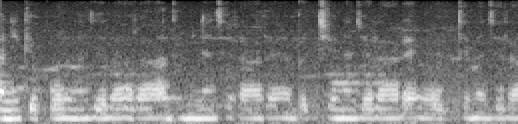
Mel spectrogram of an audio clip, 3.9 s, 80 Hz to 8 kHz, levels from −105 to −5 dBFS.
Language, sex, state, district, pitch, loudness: Hindi, female, Chhattisgarh, Raipur, 115 Hz, -17 LUFS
